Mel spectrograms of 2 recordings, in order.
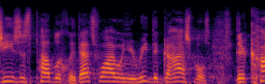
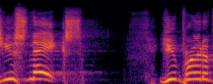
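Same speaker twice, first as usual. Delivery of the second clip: higher, louder scolding cry; Jesus ranting; 7 semitones higher, 4 dB louder, slower than usual. Retold or imitated. Preacher voicing Jesus scolding the leaders, angry. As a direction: hurl the insult at them. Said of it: "He says".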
